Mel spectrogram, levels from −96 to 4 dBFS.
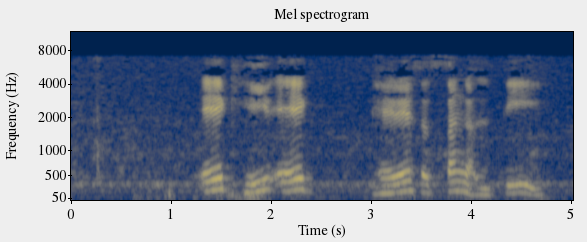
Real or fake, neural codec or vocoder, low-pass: real; none; 7.2 kHz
